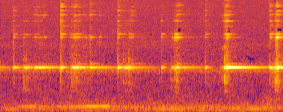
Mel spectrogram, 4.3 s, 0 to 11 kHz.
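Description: Long nails gently tap the sides of a hollow, empty white porcelain gravy boat in an irregular series of light clicks. Each tap brings out a clear, steady ringing tone around 1.4 kHz with bright overtones that fades quickly after each hit.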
